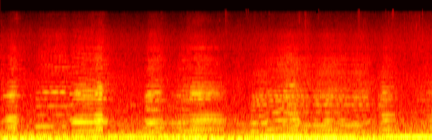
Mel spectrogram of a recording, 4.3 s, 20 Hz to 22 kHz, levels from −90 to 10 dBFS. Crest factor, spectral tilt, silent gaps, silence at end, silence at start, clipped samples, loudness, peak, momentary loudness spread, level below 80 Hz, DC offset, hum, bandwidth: 12 dB; -6.5 dB/octave; none; 0 s; 0 s; under 0.1%; -19 LUFS; -4 dBFS; 4 LU; -20 dBFS; under 0.1%; none; 12.5 kHz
